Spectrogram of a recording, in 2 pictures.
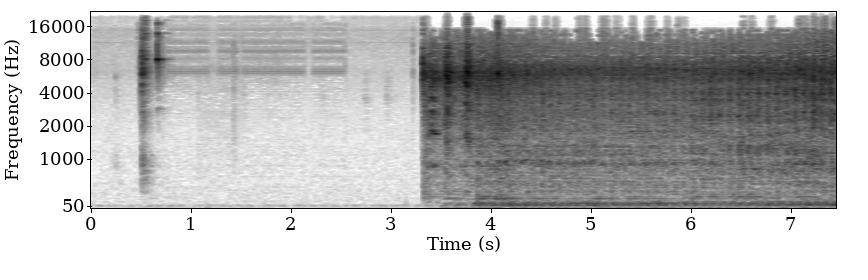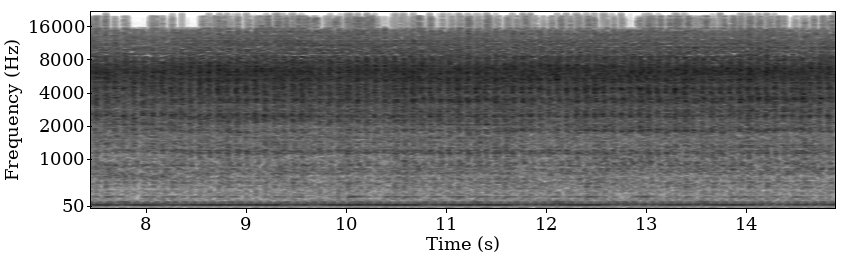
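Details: Yamaha TDM 850 twin at idle: steady light tapping, about four knocks a second, that lessens with the clutch pulled in and disappears in gear with the clutch engaged; suspected clutch noise, not confirmed.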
